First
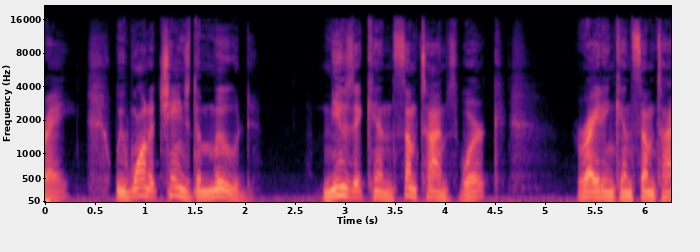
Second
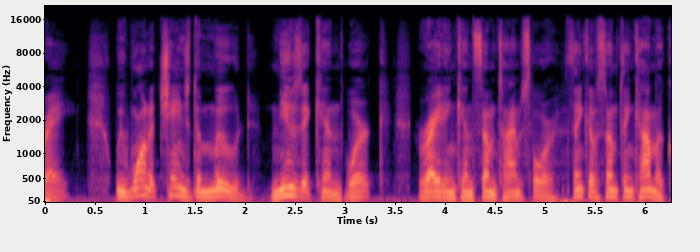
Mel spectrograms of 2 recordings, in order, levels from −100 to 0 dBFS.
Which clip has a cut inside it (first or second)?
second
